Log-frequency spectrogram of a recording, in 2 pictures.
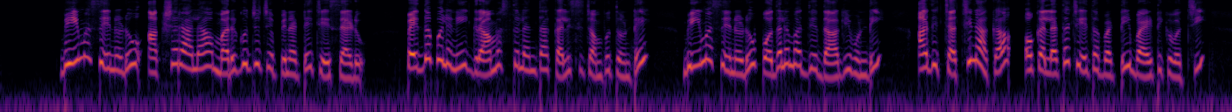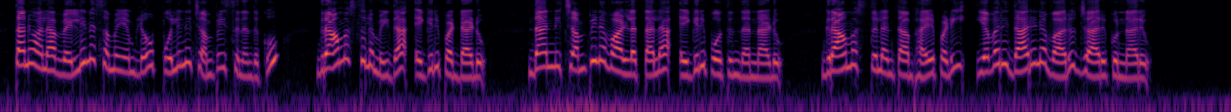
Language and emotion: Telugu, neutral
